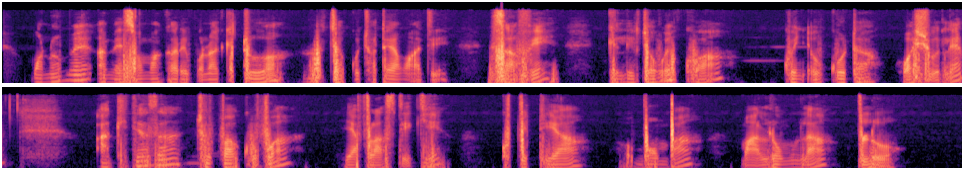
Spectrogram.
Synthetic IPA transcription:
mwanɔmɛʔamɛsɔmakaɾiɓunaki̥tuɔ | t͡ʃakut͡ʃɔtɛama̰ʄḭ | safi | kilit͡ʃɔwɛkʰwa̰ | kwɛɲɛ̰ukuta | wa̰ʃulɛ | akiʄazat͡ʃupakuɓwa | japlastiki | ku̥pitia | ɓɔmba | maːlumula | blṵ

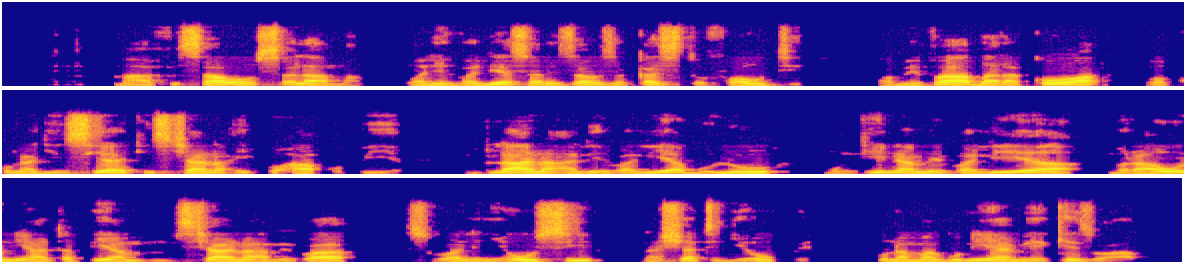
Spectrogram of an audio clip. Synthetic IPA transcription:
mʔa̰ːfisaɔwausalama | waliɛvaliasaɾɛzaɔzakazitɔfauti | wamɛvaːɓaɾakɔa | wakunaʄinsiajakisi̥t͡ʃanaipɔhapɔpia | mvlanaːliɛvaliaɓuluː | mwiŋɡinɛamɛvaliam̩ɾaunihatapiam̩si̥t͡ʃanaːmɛvaː | suwalɛɲɛusi | naʃatiʄɛupɛ | kunamaɠuniajamɛɛkɛzwahapɔ

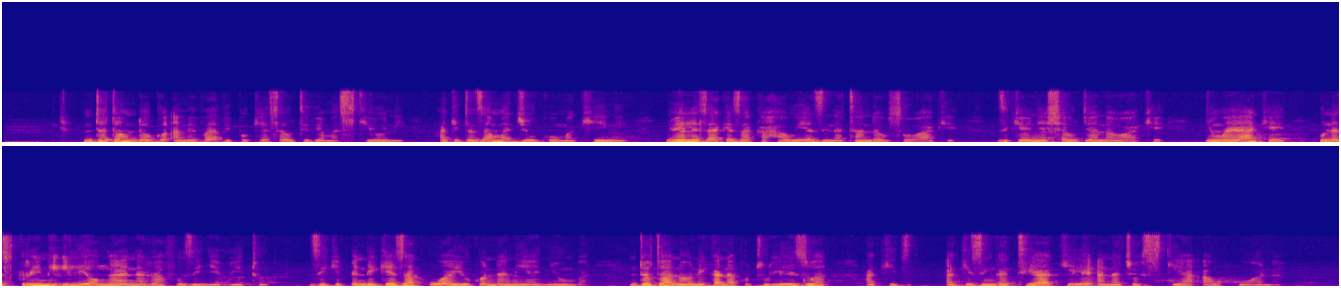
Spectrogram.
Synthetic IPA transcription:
m̩tɔtɔm̩ɗɔɠɔʔamɛvaːvipɔkɛasautivjamasi̥kiɔni | akitazamaʄuːkaumakʰini | ɲwɛlɛzakɛzakahawiazinatʰandausɔwakʰɛ | zikiɔɲɛʃauʄanawakʰɛ | ɲumajakʰɛkunaskɾiniʔilijɔŋɡaːnaɾafuzɛɲɛvitu | zikipɛndɛkɛzakuwajukɔndanijaɲumba | m̩tɔtɔanaɔnɛkanakutulizwa | akiziŋɡatʰiakʰilɛʔanat͡ʃɔsi̥kiaʔaukuɔna

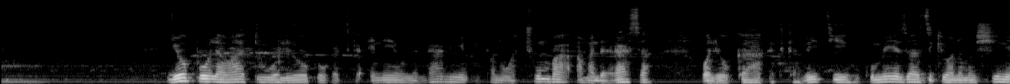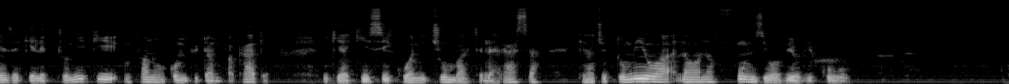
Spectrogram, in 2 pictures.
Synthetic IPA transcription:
ʄɔpɔlawatuwaliɔpɔkati̥kaʔɛnɛɔlandanim̩fanɔwat͡ʃumbaʔamaɗaɾasa | waliɔkaːkati̥kavitiɦukumɛzazikiwanamaʃinɛzakiɛlɛk̚tɾɔnikim̩fanɔwakɔmpjutam̩pakatɔ | ikiakisikuwanit͡ʃumbat͡ʃaɗaɾasa | kinat͡ʃɔtumiwanʔawanafunziwavjiɔvikuː

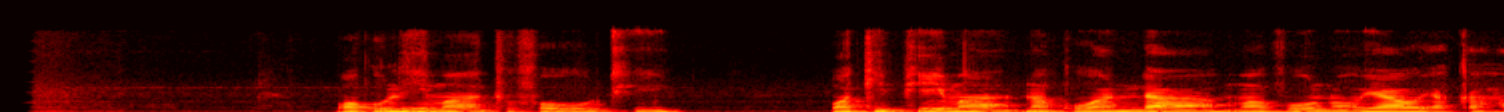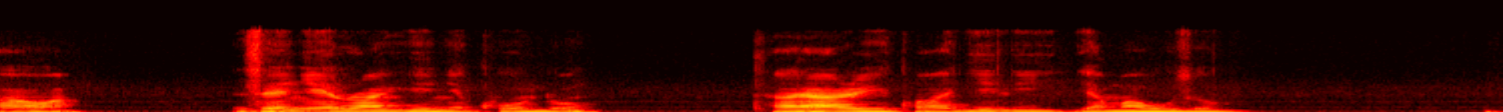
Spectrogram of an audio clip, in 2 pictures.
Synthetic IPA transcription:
wʔakulimatʰɔfautʰi | wakipʰimanakuandaːmavunɔjaɔjakʰaɦawa | zɛɲɛɾaŋɡiɲɛkʰundu | tʰajaɾikwaːʄilijamauzɔ

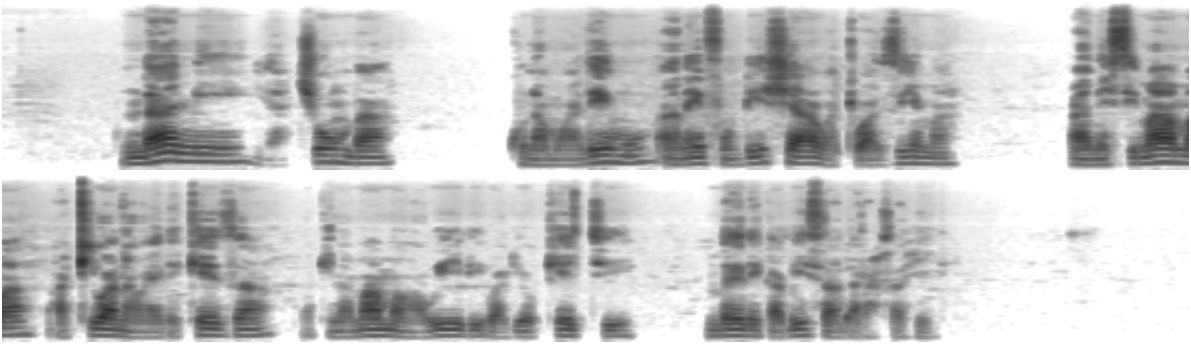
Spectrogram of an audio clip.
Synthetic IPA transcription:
ndanijat͡ʃumba | kunamwalimua̰naɛfundiʃawatuwa̰zima | amɛsimamaa̰kʰiwanawaɛlɛkɛzawakinamamawawiliwa̰liɔkʰɛtʰi | mbɛlɛkaɓisaaɗa̰ɾasa̰hili

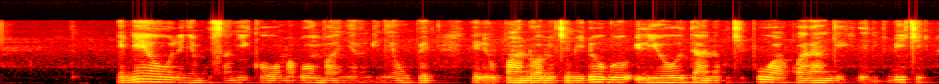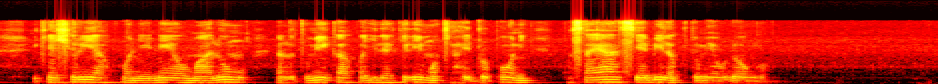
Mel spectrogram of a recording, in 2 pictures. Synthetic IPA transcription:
ɛnɛɔlɛɲɛm̩ku̥saɲikʰɔwamaɓɔmbajɛɲɛɾaŋɡimɛupɛ | jalɛupandɔwamit͡ʃɛmiɗɔɠɔʔilijɔɔtanakut͡ʃi̥puakwaɾaŋɡijakiʄɛnikiɓit͡ʃi | ikiaʃiɾiakuwaniɛnɛɔmaːlumu | nalɔtumikakwaːʄilijak̬ilimɔt͡ʃahaidɾɔpɔni | kwasajansijaɓilaku̥tumiauɗɔŋɡɔ

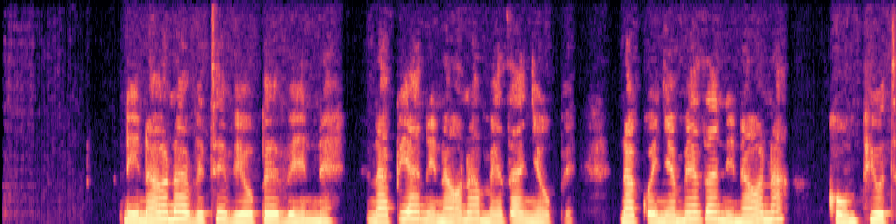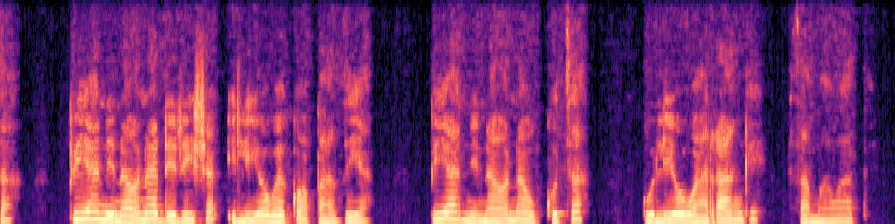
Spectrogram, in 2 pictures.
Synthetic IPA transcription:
ninaɔnavitivjɛupɛvin̩ɛ | napianinaɔnamɛzaɲɛupɛ | nakwɛɲɛmɛzaninaɔna | kɔmpjuta | pianinaɔnaɗiɾiʃailijɔwɛkwapazia | pianinaɔnaukuta | uliɔwaɾaŋɡi | samawati̥

